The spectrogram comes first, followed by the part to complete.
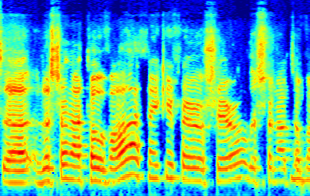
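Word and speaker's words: L'Shana Tova: And our friend Pharaoh Cheryl says, how do you pronounce that? It's Lashana Tova.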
